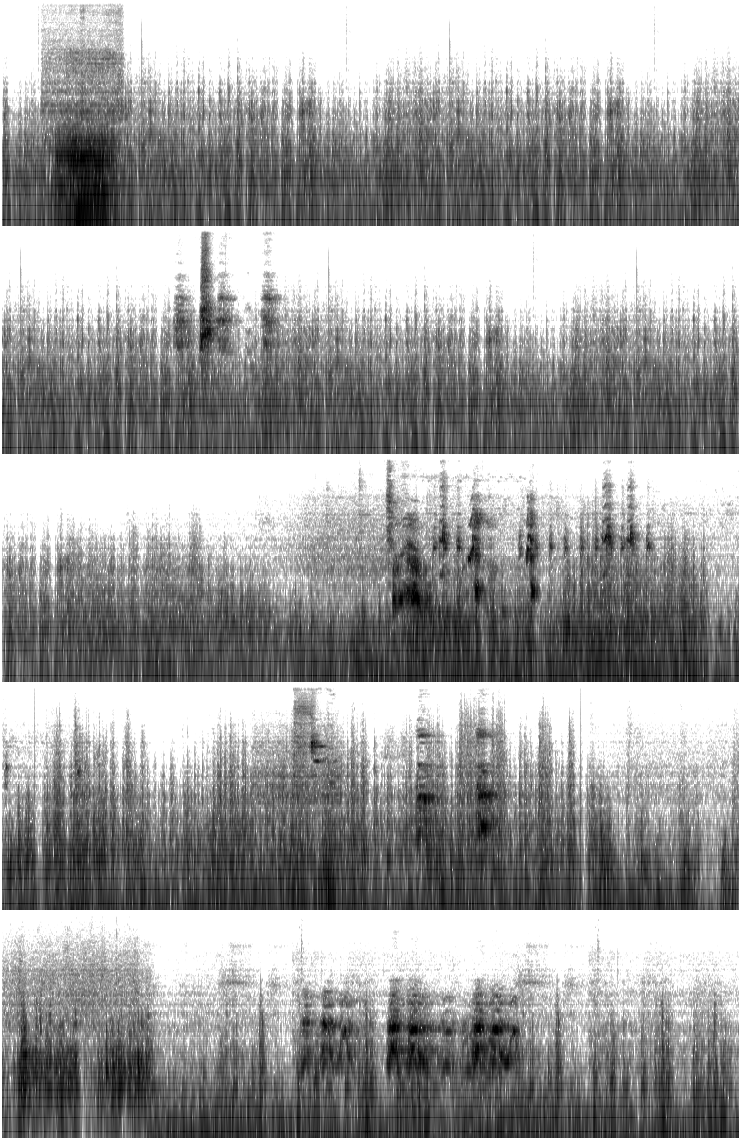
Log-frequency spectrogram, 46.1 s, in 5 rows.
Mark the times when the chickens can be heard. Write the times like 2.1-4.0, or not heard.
23.1-28.7.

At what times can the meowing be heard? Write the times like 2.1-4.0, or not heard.
30.8-31.9.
